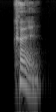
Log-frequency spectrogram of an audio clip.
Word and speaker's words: Köln: Das Ö in Köln klingt wie das Ö in schön, nur kürzer. Köln.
